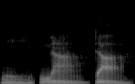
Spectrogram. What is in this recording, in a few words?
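"ninata", concatenated syllables; Affixing experiment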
